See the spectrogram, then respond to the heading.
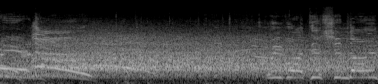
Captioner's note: crowd cheers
